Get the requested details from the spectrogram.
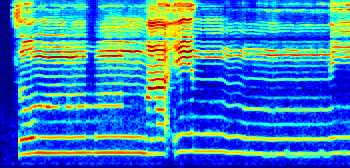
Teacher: nun tasydid itu gunnah pada nun dipanjangkan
